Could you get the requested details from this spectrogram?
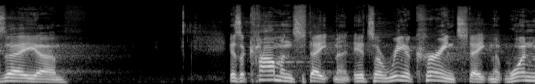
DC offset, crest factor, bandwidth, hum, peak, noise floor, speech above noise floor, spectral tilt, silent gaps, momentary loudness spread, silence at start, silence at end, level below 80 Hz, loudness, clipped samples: under 0.1%; 16 dB; 17.5 kHz; none; 0 dBFS; -63 dBFS; 47 dB; -4 dB/octave; none; 6 LU; 0 s; 0 s; -70 dBFS; -16 LUFS; under 0.1%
